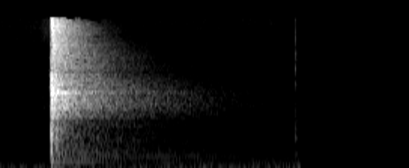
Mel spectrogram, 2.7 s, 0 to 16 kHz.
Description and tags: At the frayed edges of the electrified grid, barely audible and nearly covered up by the whirr and dull roar of life continuing, there lies a space whose possibilities extend far beyond what we can imagine in the present. This edge of immanent potential is a space of creative invention and political resistance.
Tunnel's Edge was recorded with a Tascam DR100mkii sometime in 2013.
field-recording, percussive, sample-pack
